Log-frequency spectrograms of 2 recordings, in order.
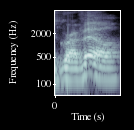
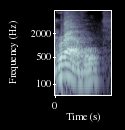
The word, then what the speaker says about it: Gravel: getting on to me by pron pronouncing his name wrong his name is grael not gravel um he's doing better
